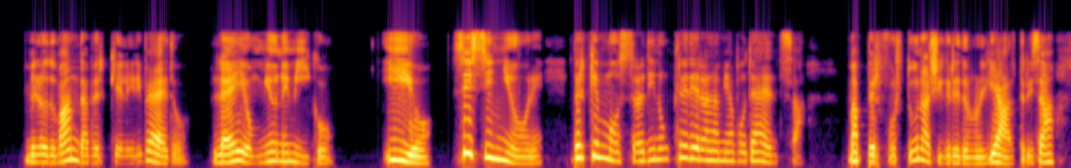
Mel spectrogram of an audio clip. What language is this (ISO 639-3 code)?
ita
